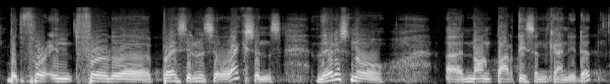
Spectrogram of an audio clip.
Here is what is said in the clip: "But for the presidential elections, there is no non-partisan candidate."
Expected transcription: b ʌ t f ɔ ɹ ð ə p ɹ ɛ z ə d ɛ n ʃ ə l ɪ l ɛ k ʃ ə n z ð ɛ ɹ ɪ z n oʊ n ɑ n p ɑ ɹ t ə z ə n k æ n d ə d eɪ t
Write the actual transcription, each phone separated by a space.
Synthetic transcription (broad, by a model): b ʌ t f ɔ ɹ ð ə p ɹ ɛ s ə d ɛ n s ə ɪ l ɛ k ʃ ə n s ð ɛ ɹ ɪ s n oʊ n ɑ n p ɑ ɹ t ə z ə n k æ n d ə d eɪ t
